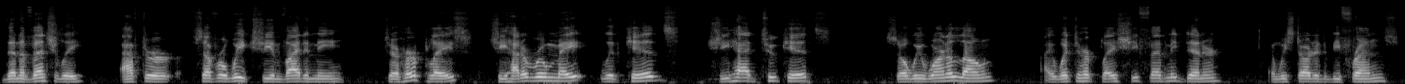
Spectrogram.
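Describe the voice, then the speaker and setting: Everyday man of medium pitch, relaxed informal storyteller. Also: measured pace. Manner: lively storyteller who acts out others' lines; plain, informal grammar. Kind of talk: casual personal storytelling.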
